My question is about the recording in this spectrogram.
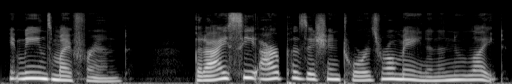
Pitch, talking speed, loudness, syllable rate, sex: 220 Hz, 175 wpm, -14 LUFS, 4.6 syllables/s, female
